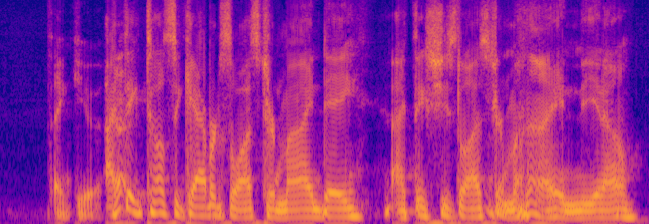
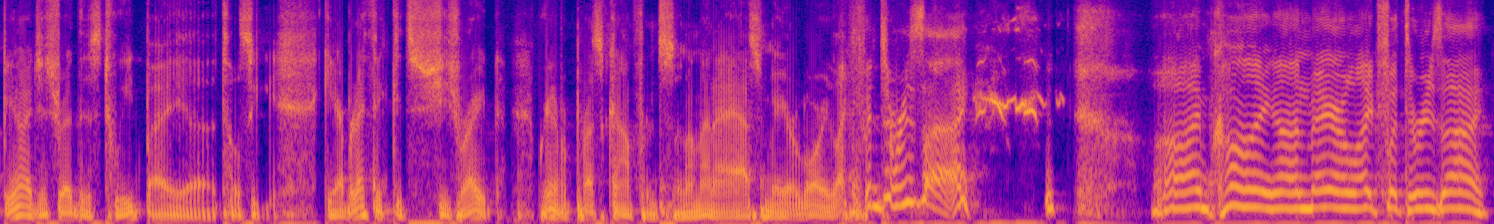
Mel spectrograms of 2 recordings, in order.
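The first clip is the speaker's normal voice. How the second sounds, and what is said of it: Imitates another person's voice. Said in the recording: “It's my Joe Biden imitation. ... That's good.”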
